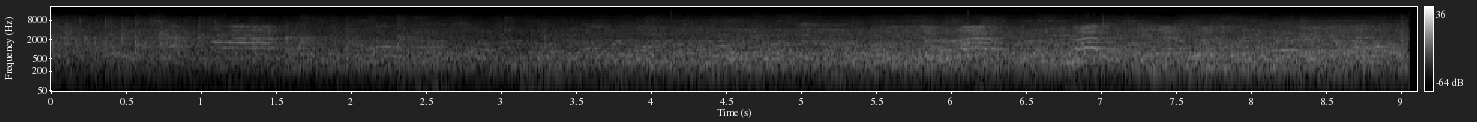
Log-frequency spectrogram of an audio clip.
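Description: Children's voices chatter and call out nearby.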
